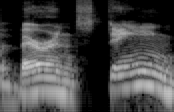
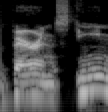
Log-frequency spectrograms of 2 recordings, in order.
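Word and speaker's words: Berenstain: was like 30 but it's actually the be Baron stain Bears it's spelled s t a i n Baron stain bears and I would have bet you a thousand doll it was Baron Steen Bears I swear they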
